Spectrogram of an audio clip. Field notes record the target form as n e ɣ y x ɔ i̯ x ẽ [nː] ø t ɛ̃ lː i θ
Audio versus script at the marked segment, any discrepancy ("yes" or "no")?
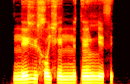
no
